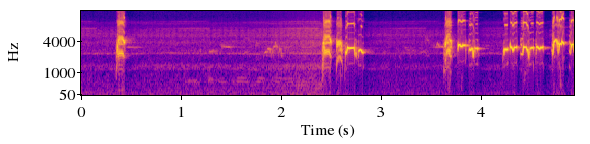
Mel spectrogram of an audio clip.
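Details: Sooty-headed bulbul female calling the male: a lone sharp chip, a pause, then clusters of quick bright chattering notes that grow busier toward the end.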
